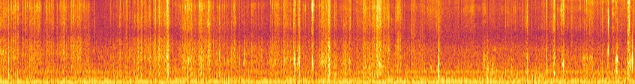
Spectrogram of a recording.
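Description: Plastic courier mailer bag being torn open by hand, then a bubble-wrapped package crinkling as it is pulled out and handled, with many irregular sharp crackles.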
